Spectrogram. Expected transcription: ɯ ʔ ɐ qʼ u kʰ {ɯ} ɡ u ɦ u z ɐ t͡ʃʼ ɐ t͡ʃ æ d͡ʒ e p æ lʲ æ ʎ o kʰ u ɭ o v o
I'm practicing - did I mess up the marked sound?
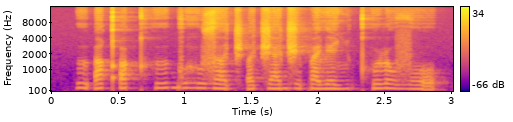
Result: no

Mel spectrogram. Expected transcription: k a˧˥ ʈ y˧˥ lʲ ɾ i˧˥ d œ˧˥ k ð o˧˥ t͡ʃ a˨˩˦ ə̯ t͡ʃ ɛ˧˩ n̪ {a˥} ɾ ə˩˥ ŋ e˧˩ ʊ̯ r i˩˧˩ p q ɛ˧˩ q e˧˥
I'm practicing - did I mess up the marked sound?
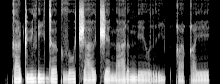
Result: yes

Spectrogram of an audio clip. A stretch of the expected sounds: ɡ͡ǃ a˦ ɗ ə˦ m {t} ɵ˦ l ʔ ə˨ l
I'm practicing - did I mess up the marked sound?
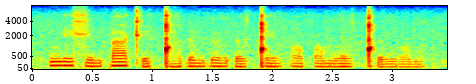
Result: yes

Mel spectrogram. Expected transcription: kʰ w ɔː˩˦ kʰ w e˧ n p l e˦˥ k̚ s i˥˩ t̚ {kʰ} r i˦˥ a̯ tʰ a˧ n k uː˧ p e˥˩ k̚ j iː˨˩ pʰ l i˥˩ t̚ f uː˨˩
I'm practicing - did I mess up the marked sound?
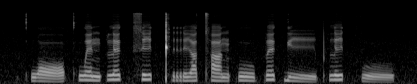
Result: no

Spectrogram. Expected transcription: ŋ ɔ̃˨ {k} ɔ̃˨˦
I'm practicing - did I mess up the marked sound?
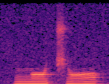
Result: yes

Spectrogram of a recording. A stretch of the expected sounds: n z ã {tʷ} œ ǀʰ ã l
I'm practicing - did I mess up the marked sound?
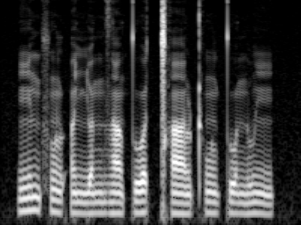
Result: no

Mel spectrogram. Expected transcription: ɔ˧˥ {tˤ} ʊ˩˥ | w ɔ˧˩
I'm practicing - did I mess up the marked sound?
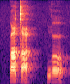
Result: no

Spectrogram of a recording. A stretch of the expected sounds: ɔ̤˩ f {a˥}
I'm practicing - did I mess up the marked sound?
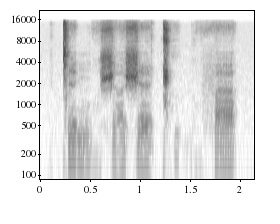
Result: no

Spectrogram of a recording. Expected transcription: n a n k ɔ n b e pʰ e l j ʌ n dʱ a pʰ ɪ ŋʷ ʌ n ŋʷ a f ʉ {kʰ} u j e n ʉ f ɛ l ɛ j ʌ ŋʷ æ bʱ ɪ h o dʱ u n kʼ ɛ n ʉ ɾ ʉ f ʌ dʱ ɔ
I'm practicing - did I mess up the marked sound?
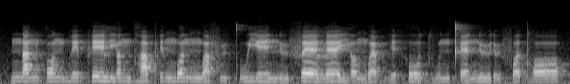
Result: yes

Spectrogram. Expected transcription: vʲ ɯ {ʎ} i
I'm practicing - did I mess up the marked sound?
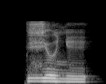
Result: no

